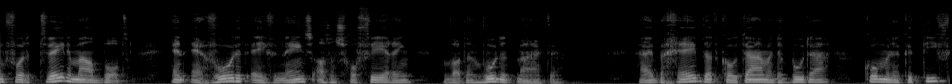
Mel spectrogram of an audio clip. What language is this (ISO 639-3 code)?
nld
